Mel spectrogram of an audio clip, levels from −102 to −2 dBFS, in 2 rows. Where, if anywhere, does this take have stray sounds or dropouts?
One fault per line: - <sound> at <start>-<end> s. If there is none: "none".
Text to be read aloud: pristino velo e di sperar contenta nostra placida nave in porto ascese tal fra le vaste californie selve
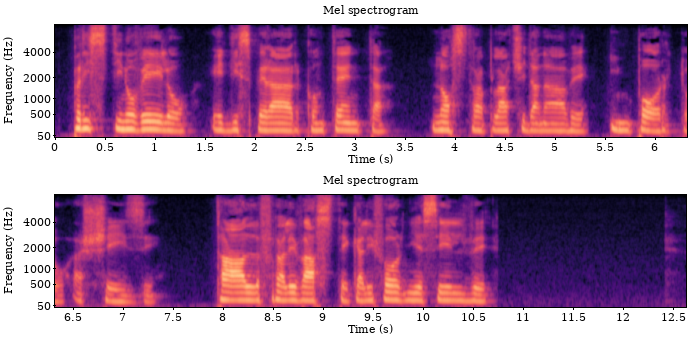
none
